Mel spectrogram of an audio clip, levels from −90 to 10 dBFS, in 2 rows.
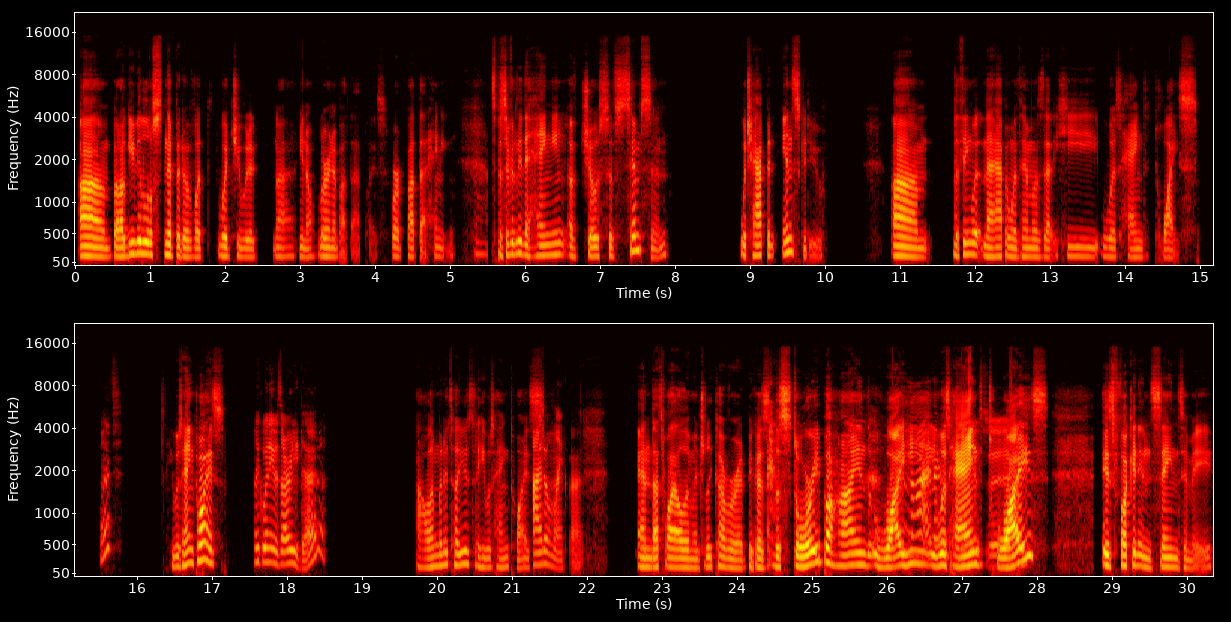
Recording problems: uneven, jittery; slightly; from 0.5 to 29 s

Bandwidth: 15 kHz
